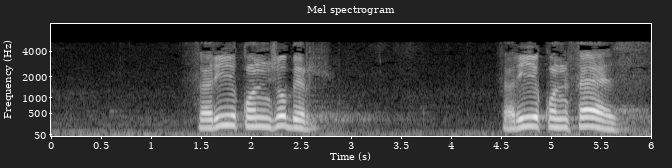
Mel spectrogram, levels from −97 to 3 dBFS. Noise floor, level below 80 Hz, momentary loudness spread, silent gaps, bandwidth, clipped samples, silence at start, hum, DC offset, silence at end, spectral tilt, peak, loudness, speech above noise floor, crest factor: -52 dBFS; -50 dBFS; 13 LU; none; 5.2 kHz; under 0.1%; 1.5 s; none; under 0.1%; 0.25 s; -11.5 dB/octave; -2 dBFS; -16 LUFS; 37 dB; 16 dB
